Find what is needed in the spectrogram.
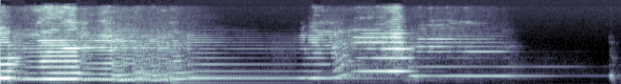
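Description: Solo cello playing a slow bowed passage of sustained notes. About three seconds in it slides up to a higher note, which is held and fades away near the end.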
